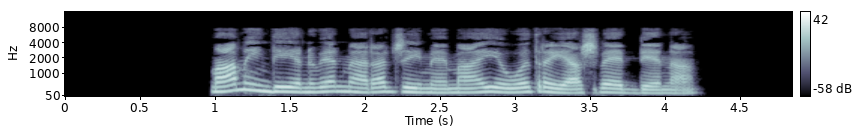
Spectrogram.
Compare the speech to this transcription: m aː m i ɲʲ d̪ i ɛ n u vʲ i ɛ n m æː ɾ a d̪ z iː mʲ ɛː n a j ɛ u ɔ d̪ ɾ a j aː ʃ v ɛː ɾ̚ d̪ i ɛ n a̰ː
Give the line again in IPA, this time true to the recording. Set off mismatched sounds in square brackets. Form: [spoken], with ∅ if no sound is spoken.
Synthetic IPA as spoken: m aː m i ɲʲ d̪ i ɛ n u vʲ i ɛ n m æː ɾ a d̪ z iː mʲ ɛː [m] a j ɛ u ɔ [t̪] ɾ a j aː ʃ v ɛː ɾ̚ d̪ i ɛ n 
